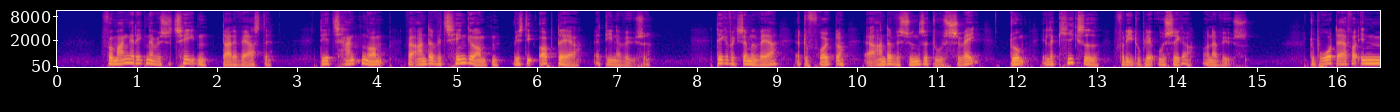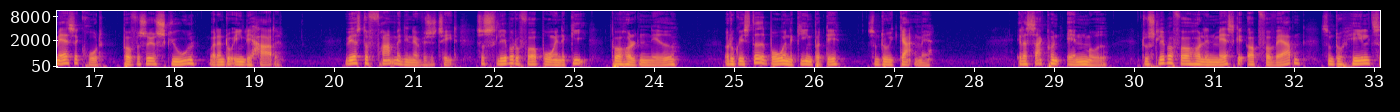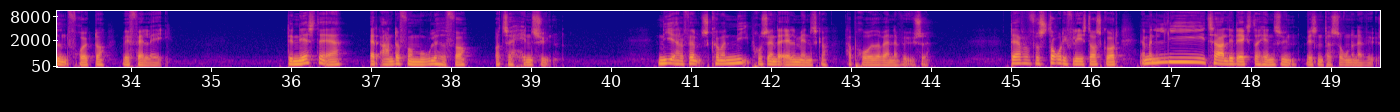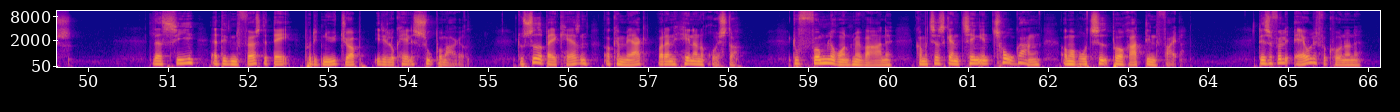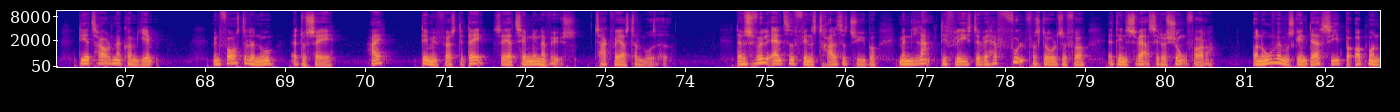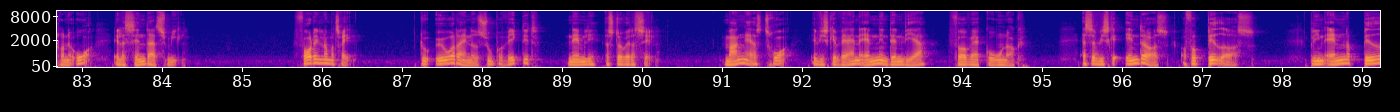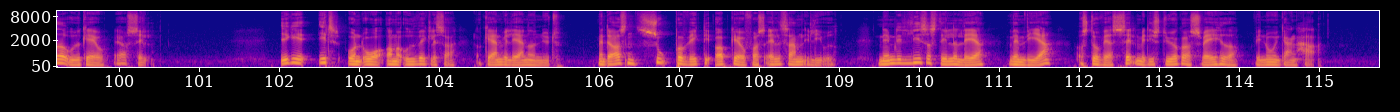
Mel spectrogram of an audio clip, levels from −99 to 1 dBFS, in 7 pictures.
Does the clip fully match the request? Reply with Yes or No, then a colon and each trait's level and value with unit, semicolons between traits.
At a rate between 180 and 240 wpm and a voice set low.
Yes: average, 200 wpm; low, 125 Hz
